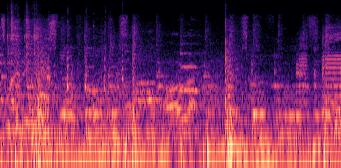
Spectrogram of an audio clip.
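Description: Ska-style soundtrack music with a steady bass line and beat, with a voice over it.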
